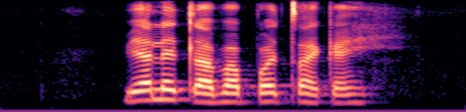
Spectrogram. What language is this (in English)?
Northern Sotho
